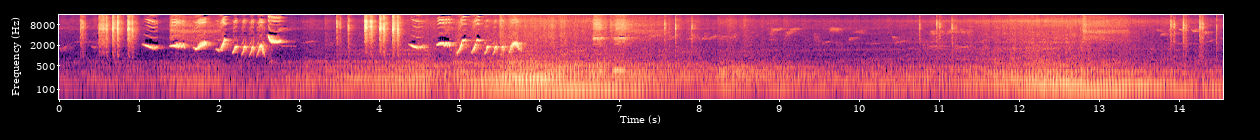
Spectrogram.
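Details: Scarlet minivet singing two quick runs of bright, sweeping whistled notes with clicking taps, then a passing engine rumble dominates.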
